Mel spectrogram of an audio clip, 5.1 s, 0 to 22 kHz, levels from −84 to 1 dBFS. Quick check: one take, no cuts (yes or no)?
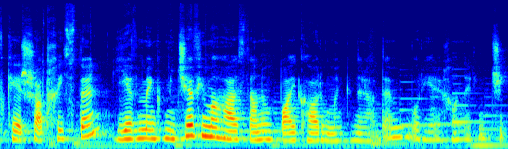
yes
